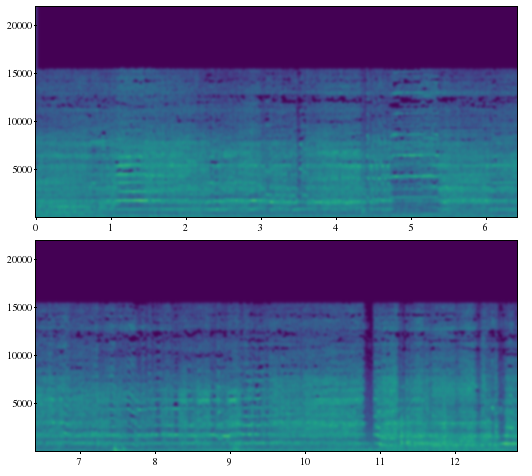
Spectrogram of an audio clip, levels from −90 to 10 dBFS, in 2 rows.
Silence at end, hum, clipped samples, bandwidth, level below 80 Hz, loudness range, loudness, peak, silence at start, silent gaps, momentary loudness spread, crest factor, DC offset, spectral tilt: 0 s; none; under 0.1%; 15.5 kHz; -42 dBFS; 3 LU; -26 LUFS; -12 dBFS; 0 s; none; 6 LU; 16 dB; under 0.1%; -1 dB/octave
